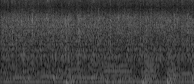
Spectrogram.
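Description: Garlic, ginger and dried red chillies fry in hot oil, giving a steady, dense sizzle that stays loud and close for the whole short stretch, with no voices over it.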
